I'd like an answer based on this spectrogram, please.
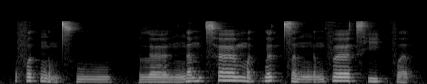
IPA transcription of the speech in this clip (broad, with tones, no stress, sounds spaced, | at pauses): f ɐ˥ k̚ ŋ ɐ˨ m t͡sʰ uː˧ | l œː˨ n ŋ ɐ˥ n t͡sʰ œː˥ m ɐ˨˥ k̚ l ɵ˥ t̚ t͡s ɐ˨ n ŋ ɐ˨˥ n f œː˥ t͡sʰ iː˧ k̚ f ɐ˨˥ t̚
